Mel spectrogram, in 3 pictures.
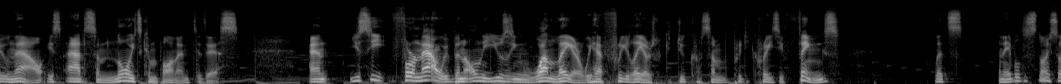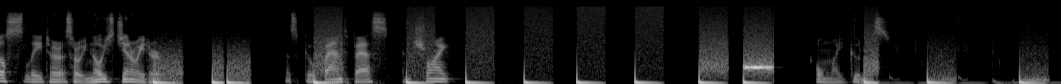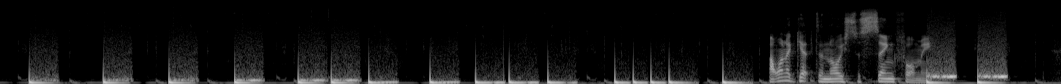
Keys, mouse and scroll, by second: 8.0 click, 10.3 click, 13.7 click, 14.7-19.6 drag, 19.9-20.5 drag, 20.8 click, 25.1-25.5 drag, 26.2 click, 26.9 click, 27.6 click, 29.2-29.8 drag, 30.1-30.6 drag.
